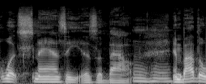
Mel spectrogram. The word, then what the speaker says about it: SNASY: Well, everybody wants to add an extra S in there when you just say Snazzy. But it stands for Special Needs Assistance Station for You. The for is silent.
